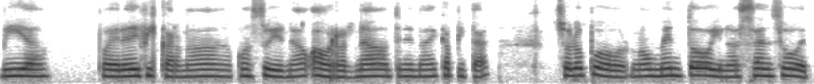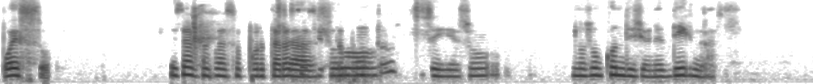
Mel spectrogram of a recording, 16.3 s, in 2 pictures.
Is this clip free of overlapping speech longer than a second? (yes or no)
no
